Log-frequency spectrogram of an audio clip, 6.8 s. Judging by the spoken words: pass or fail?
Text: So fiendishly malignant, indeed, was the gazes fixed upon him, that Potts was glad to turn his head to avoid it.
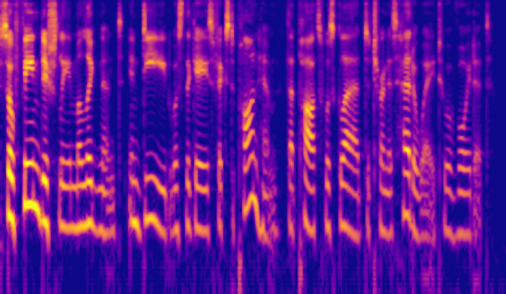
fail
